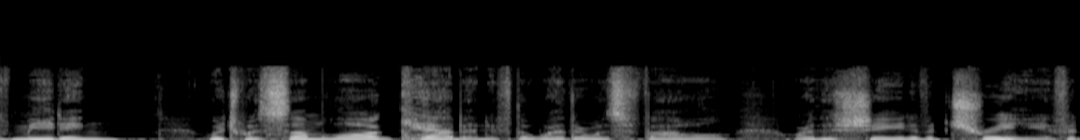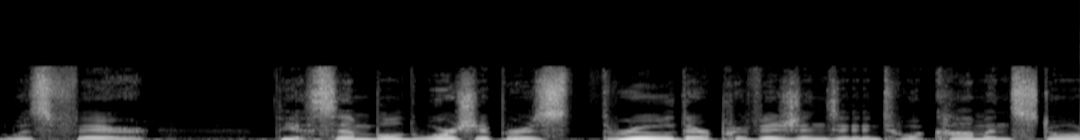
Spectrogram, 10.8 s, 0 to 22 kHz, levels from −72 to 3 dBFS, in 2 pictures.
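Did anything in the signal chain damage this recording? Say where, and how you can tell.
Yes. At the codec or storage stage, repeated frames damage the speech from 9.66 to 9.76 s. A 52.2 ms slice of compressed audio plays twice more, giving a brief stutter and stretching the clip by about 105 ms, which fits two frames being rewritten or resent. On a spectrogram the same short pattern appears side by side in copies. The waveform shows identical segments butted together.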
